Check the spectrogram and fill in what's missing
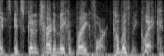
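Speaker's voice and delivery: urgent, high yelling. Playing a character hurrying guards away: yelling at the guards. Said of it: "I'm yelling at the guards".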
